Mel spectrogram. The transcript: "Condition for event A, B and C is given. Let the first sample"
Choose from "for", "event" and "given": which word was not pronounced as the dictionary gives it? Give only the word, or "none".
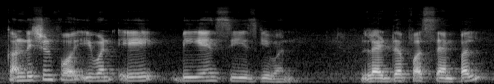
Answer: event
